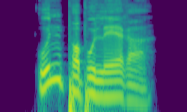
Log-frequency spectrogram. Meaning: 1. comparative degree of unpopulär 2. inflection of unpopulär: strong/mixed nominative masculine singular 3. inflection of unpopulär: strong genitive/dative feminine singular
- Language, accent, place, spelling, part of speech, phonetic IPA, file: German, Germany, Berlin, unpopulärer, adjective, [ˈʊnpopuˌlɛːʁɐ], De-unpopulärer.ogg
